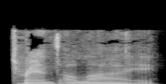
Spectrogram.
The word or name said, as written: transalai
